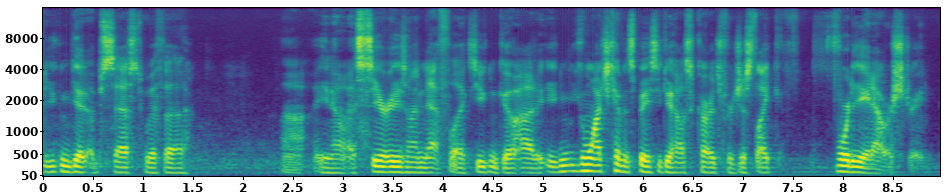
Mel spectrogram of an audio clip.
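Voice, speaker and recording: A man's voice: mid-range voice, a little mellow, slight background noise. A man ranting in a loose, joking way, laughing now and then and restarting his sentences. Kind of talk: casual rant.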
